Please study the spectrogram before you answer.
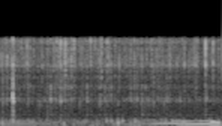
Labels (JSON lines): {"label": "biophony, cascading saw", "recorder": "HydroMoth"}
